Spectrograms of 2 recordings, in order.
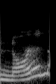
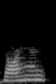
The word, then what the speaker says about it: Norhan: So I apologize to Norin. I believe that's how you pronounced your name. Home, that's his name. His name is Norhan.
